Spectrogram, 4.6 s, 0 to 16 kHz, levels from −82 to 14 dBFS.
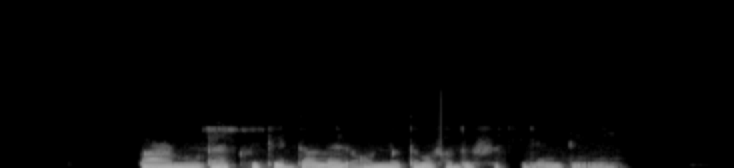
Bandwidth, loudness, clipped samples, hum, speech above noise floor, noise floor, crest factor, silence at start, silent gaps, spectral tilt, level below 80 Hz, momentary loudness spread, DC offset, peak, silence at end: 4 kHz; -24 LUFS; under 0.1%; none; 66 dB; -89 dBFS; 18 dB; 0.9 s; none; -12 dB/octave; -66 dBFS; 9 LU; under 0.1%; -8 dBFS; 0.7 s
